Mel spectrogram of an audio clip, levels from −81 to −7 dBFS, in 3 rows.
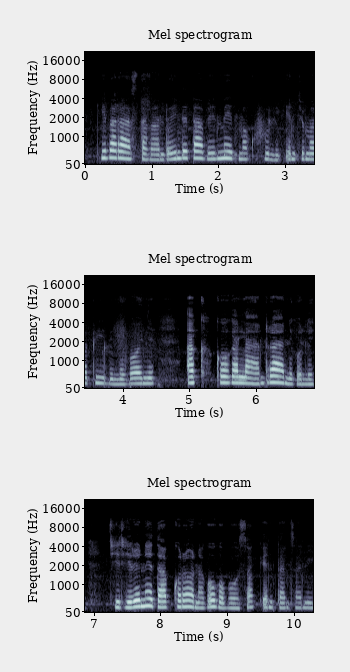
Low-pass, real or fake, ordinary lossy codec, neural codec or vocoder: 19.8 kHz; real; MP3, 48 kbps; none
